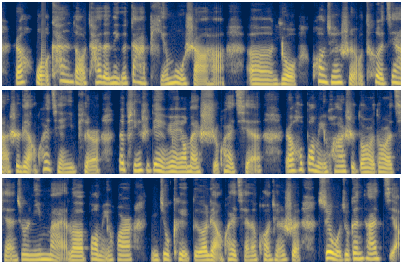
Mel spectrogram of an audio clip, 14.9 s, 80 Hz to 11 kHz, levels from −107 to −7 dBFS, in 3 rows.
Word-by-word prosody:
然 - - +4
后 - - -14
我 - - +2
看 265 -3 -1
到 220 - 0
它 225 +3 -1
的 210 -3 +3
那 205 +1 0
个 195 - -1
大 220 -2 -2
屏 170 -3 -7
幕 200 -3 +2
上 - - +1
哈， - - -4 0.3
呃， 165 -2 0
有 160 -5 +3 0.2
矿 265 -3 +2
泉 225 0 +2
水， - - -1
有 - - -5
特 235 - +1
价 220 +4 -1
是 200 - +3
2 185 -2 0
块 280 +1 -2
钱 170 - -5
一 165 - -3
瓶 175 - -4
儿， - - -2 0.2
那 260 - +3
平 225 -2 0
时 230 -2 -4
电 225 -2 +3
影 170 - -4
院 185 0 +2
要 180 - +3
卖 175 -2 +1
10 - - -1
块 190 -5 -2
钱， 175 - -3 0.3
然 210 - +4
后 255 +3 -2
爆 240 0 +3
米 180 -7 -1
花 195 +3 -2
儿 195 - +1
是 - - 0
多 165 +1 +1
少 155 - +1
多 175 - -3
少 150 - +2
钱， 155 +1 -5
就 185 +3 -2
是 - - 0
你 180 +1 0
买 190 -2 0
了 160 0 +2
爆 205 -2 0
米 170 - -5
花 180 0 -2
儿， 175 0 +1 0.2
你 175 - -4
就 190 +3 +1
可 190 - -2
以 - - +1
得 160 0 +3
2 175 - +2
块 195 -2 0
钱 165 -4 -6
的 170 - -2
矿 180 -2 -2
泉 175 -1 -3
水。 180 - +2 0.2
所 240 - +8
以 - - +10
我 170 -5 +3
就 185 - 0
跟 215 +3 +2
他 205 -2 +3
讲， 215 - -3
185 Hz, 310 characters per minute, -22 LUFS, 170-215 Hz, 0.3 s, 以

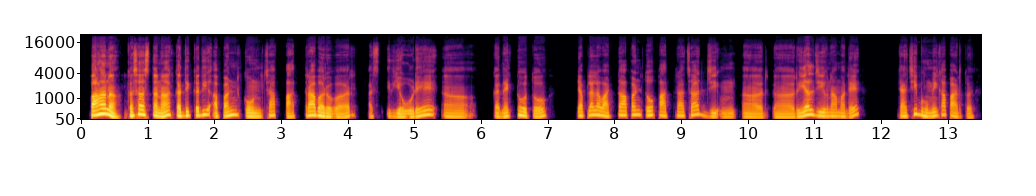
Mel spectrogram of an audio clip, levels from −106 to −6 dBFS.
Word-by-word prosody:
पहा 175 +6 +10
ना. 175 - +8 0.2
कसं 150 +7 +6
असतं 145 -4 +3
ना? 120 - +6 0.2
कधी-कधी 145 +4 +3 0.2
आपण 135 +7 +1
कोणत्या 120 +4 0 0.2
पात्राबरोबर 120 -2 +2 0.3
अस्त्री 115 0 -10
एवढे 115 +11 +1 0.2
अ, - - -4 0.7
कनेक्ट 120 +7 -4
होतो 130 -5 +1
की 140 0 -11
आपल्याला 165 +5 0
वाटतं 135 +2 -1
आपण 175 +2 -1
त्या 160 0 +2
पात्राची 140 +3 -3 0.2
जी 120 0 -4 0.4
अ, 115 - -8
अ, 105 0 -5
रिअल 160 +10 +3
जीवनामध्ये 130 0 -2 0.6
त्याची 130 +9 -2
भूमिका 145 -2 -1
पाडतोय. 115 -6 -4
130 Hz, 125 wpm, -20 LUFS, 115-155 Hz, 0.7 s, पहा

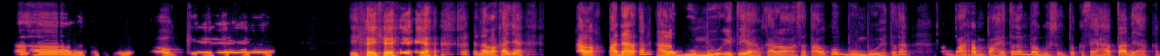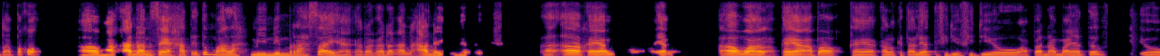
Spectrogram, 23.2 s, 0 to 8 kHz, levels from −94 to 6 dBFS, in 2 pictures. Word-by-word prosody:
Heeh, 225 -2 +2 0.2
betul 185 -1 -5
betul 175 0 -9 0.3
oke. 190 +1 -2 1.6
Iya 165 0 -5
iya 180 +3 +7
iya 280 - +5
iya. 175 -2 +6 0.5
Nah, 180 - +4
makanya 210 +7 +3 0.6
kalau 165 +2 +7 0.2
padahal 175 +5 +7
kan 270 - +1
kalau 160 -1 +5
bumbu 155 -1 +1 0.2
itu 145 - -4
ya, - - +3
kalau 135 0 0
setahuku 155 +7 -3
bumbu 155 +1 -4
itu 185 +5 -8
kan 230 - -5 0.3
rempah-rempah 170 +2 -3
itu 195 - -6
kan 250 - -3
bagus 160 +2 -1
untuk 175 0 -10
kesehatan 170 +6 -1
ya, - - -8
kenapa 140 +1 -8
kok, - - +4 0.4
eee, 195 +1 +7
makanan 175 0 +5
sehat 175 0 0
itu 225 +6 -3
malah 180 +1 -2 0.2
minim 195 0 -1
rasa 175 +4 -5 0.2
ya - - -8
kadang-kadang 150 +11 -6
kan 210 - -4
aneh 170 0 +1
juga 185 0 -7
tuh - - -14 0.6
heeh 200 +2 +3
kayak 150 -1 +5
umpama 145 -1 -16
yang 170 0 +2 0.5
heeh 195 -1 +6
wal 155 0 +6 0.2
kayak 155 -1 +3
apa 205 - -1 0.3
kayak 130 -2 -3
kalau 130 -1 -5
kita 130 - -7
lihat 135 0 -3
video-video 125 0 -8 0.3
apa 125 - -6
namanya 165 +2 -4
tuh 215 - -3 0.3
video 130 - -11
170 Hz, 160 wpm, -21 LUFS, 155-190 Hz, 1.6 s, iya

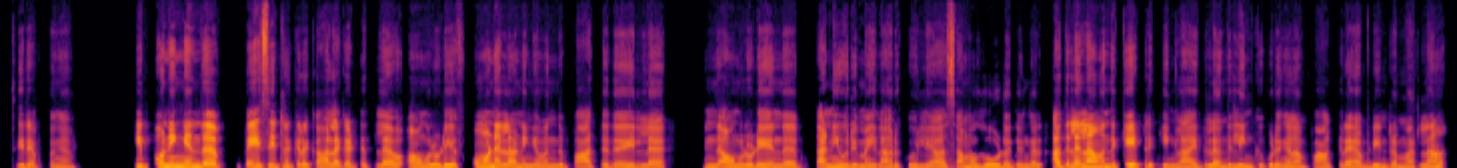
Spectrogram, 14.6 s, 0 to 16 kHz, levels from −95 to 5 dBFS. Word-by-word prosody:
சிறப்புங்க. 200 -3 -5 0.8
இப்போ 310 +2 -5
நீங்க 295 -1 +7
இந்த 265 -1 +7 0.4
பேசிட்டு 310 +1 +4
இருக்கிற 240 -4 -2
காலகட்டத்தில 215 -1 -1 0.3
அவுங்களுடைய 210 0 +1
ஃபோன் 275 +3 +1
எல்லாம் 230 -1 +1
நீங்க 220 -1 -4
வந்து 205 +1 -5
பார்த்தது 195 0 -2
இல்ல. 195 0 -4 0.6
இந்த 210 -2 -3
அவுங்களுடைய 200 -1 0
இந்த 195 0 -2 0.3
தனி 220 +5 +2
உரிமைலாம் 210 -3 -3
இருக்கும் 195 0 -7
இல்லயா! 190 +1 -3 0.2
சமூக 210 +2 -3
ஊடகங்கள், 190 -1 -5 0.2
அதுலலாம் 250 +3 +5
வந்து 230 -1 -1
கேட்டிருக்கீங்களா! 225 -5 +2
இதில 195 0 -2
வந்து 210 +2 -4
லிங்க் 205 +1 -5
கொடுங்க 185 -3 -2
நான் 185 0 -8
பார்க்கிறேன். 190 - -2
அப்பிடின்ற 190 +1 -4
மாரிலாம். 205 - -2
205 Hz, 140 wpm, -22 LUFS, 195-230 Hz, 0.8 s, நீங்க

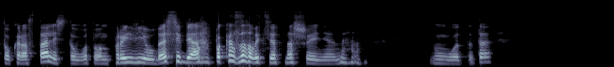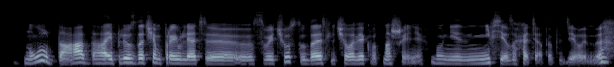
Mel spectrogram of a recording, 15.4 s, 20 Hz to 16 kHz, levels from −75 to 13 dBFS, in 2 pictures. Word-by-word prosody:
тока 180 0 -3
расстались, 180 +4 +4
то 170 - -6
вот 170 +3 -8
он 170 0 -4
проявил, 205 -1 +2
да, - - +7
себя, 220 -5 +6 0.2
показал 250 -1 +6
эти 215 -1 0
отношения, 185 -6 -3
да. 200 +1 -12 0.9
Ну, 175 -1 -11
вот 160 0 -7
это 230 0 -5 1.8
Ну 245 +9 -5
да, 210 +2 +3
да. 180 -3 -1
И 180 - +2
плюс, 195 +2 -1
зачем 200 0 -1
проявлять, 170 -3 0
э, 155 0 -4
свои 170 0 -7
чувства 235 -3 -8
да, 165 +2 +2
если 175 -2 -2
человек 165 +1 -3
в - - -14
отношениях? 170 -1 -8
Ну, 180 -5 -12
не 165 -1 -8
не 170 +4 -8
все 200 - -6
захотят - - -8
это - - -17
делать, - - -9
да. - - -3
180 Hz, 150 wpm, -22 LUFS, 170-210 Hz, 1.8 s, да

